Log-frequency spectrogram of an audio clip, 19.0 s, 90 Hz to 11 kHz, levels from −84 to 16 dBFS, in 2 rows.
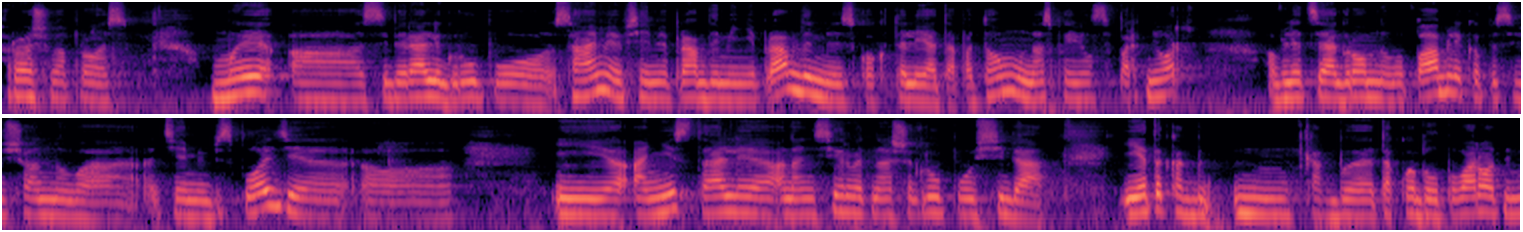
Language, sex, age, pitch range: Russian, female, 20-39, 170-195 Hz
